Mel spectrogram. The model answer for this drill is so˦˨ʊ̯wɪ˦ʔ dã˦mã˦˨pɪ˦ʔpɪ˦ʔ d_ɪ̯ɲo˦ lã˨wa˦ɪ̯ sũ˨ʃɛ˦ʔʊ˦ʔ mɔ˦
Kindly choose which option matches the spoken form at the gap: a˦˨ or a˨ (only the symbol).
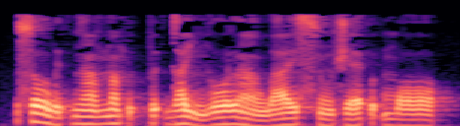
a˦˨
